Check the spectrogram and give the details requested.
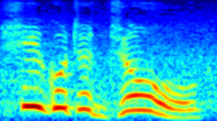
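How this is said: The pitch falls at the end. "towards the end of my sentence, my voice is going down"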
